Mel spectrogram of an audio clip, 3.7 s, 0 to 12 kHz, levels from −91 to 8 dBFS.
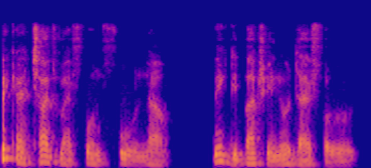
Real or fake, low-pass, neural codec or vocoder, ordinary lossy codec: fake; 7.2 kHz; codec, 16 kHz, 16 kbps, FunCodec, trained on Chinese and English, 50 frames a second; none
